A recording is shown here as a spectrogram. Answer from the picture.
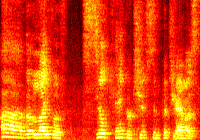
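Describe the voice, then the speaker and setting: The room echo is audible. It is a man who speaks. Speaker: product reviewer. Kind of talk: casual unboxing review. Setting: bedroom. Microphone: far from the mic, mic near fan.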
